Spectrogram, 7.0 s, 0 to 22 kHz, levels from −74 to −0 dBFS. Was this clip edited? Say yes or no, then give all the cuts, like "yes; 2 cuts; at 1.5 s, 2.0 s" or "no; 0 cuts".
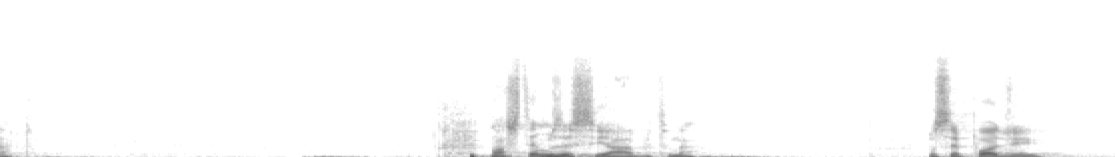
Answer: no; 0 cuts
